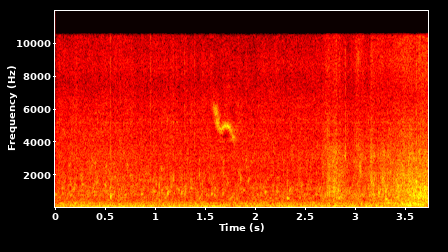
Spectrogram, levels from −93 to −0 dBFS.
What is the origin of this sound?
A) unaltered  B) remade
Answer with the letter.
B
